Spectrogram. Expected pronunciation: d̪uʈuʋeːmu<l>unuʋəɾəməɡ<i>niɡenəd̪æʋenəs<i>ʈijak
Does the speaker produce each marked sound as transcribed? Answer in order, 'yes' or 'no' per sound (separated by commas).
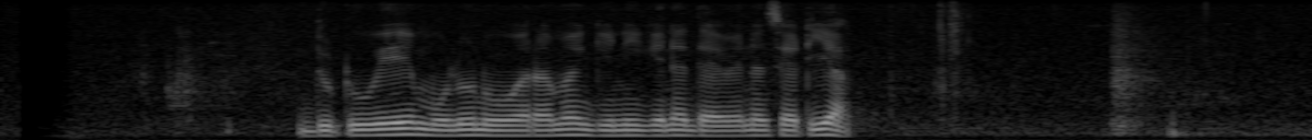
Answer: yes, yes, no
